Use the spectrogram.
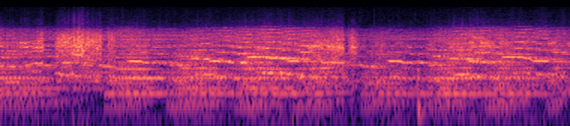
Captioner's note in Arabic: زئير الزبابة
